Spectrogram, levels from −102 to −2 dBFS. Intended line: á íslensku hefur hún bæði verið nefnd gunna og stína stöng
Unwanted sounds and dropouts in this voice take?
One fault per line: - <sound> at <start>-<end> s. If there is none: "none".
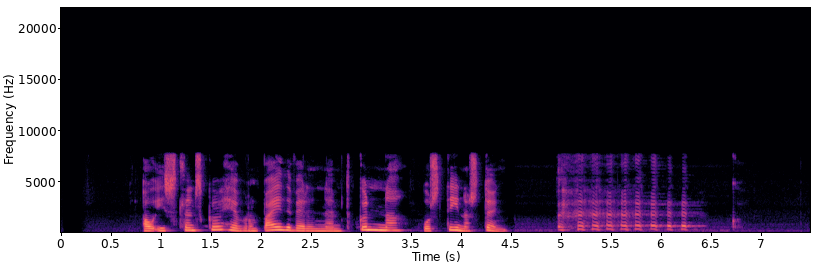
- laugh at 5.0-6.5 s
